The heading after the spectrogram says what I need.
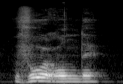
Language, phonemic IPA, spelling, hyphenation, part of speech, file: Dutch, /ˈvorɔndə/, voorronde, voor‧ron‧de, noun, Nl-voorronde.ogg
- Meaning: qualifying round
